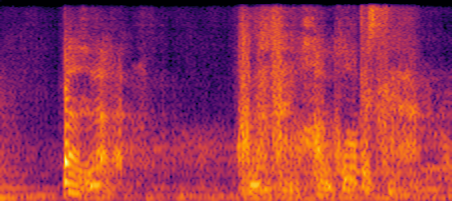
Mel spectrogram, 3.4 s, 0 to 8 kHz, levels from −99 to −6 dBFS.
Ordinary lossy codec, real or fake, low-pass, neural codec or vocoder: none; fake; 7.2 kHz; codec, 16 kHz in and 24 kHz out, 0.6 kbps, FireRedTTS-2 codec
